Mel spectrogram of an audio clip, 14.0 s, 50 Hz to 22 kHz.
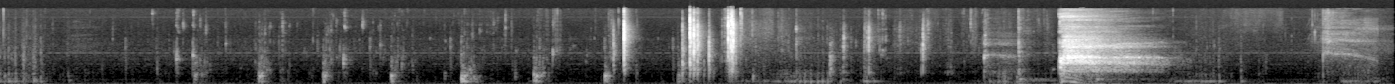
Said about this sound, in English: H2O, baby. I just guzzled down a fucking water bottle.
